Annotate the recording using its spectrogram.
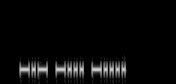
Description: Morse code, heard as a keyed tone, about 40 wpm, 700 Hz. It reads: KB6
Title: USA Call Sign Prefixes - 40wpm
